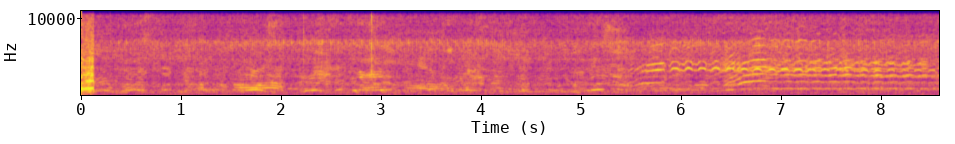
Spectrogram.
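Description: Small road roller's diesel engine idling steadily, a low even hum, under crowd voices; wavering sung or called voices join in from about six seconds in.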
